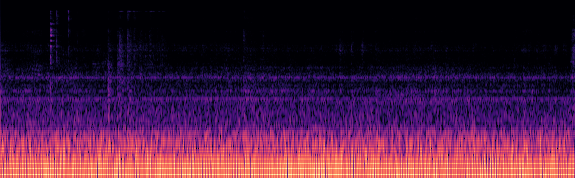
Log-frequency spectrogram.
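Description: An arcade machine hums steadily with a low drone.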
